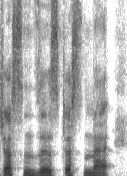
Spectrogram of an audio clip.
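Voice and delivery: ordinary talk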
